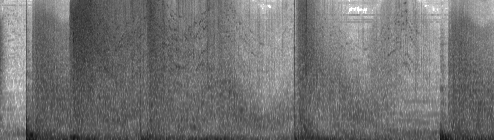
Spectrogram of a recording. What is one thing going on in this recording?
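Gunshots fire with sharp, loud bangs.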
